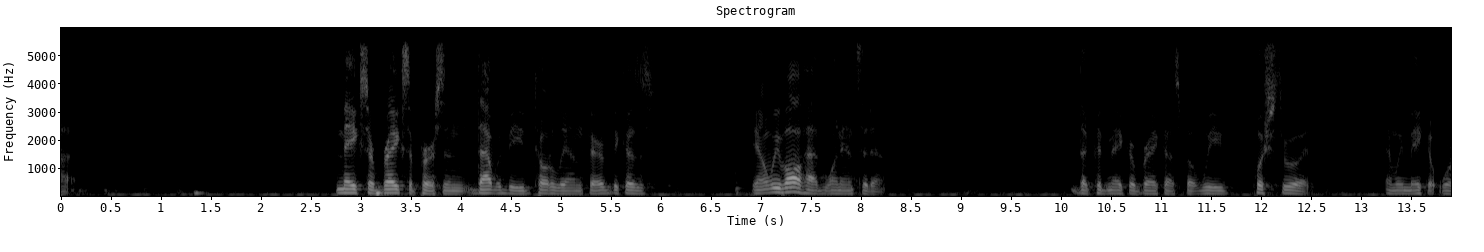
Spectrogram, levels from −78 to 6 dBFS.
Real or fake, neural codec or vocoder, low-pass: real; none; 5.4 kHz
